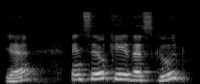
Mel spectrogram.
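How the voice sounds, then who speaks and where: A man in his sixties giving a personal testimony to a congregation, speaking earnestly and haltingly, with many fillers and restarts. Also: extremely high pitch, big pitch swings, a little mellow. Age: 60s. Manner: earnest, sincere. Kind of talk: personal testimony talk with slides.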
